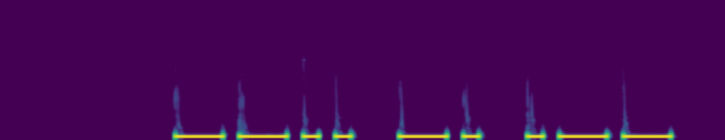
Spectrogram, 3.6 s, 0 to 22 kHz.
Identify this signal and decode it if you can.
Morse code, heard as a keyed tone, about 15 wpm, 700 Hz. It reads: ZNW
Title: USA Call Sign Postfixes - 3 Letters 15wpm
